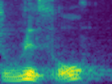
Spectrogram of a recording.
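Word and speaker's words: Ruthwell: This is the Rothwell Cross, sometimes pronounced Riddle, um which used to be on the beach down of the Soway FTH.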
